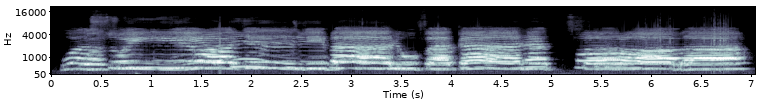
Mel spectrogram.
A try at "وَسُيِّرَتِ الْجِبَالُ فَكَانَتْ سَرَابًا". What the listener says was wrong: سین کو باریک پڑھنا ہے. وَسُيِّرَتِ الْجِبَالُ جیم کا مخرج واضح کیجئے. دوبارہ پڑھیے.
